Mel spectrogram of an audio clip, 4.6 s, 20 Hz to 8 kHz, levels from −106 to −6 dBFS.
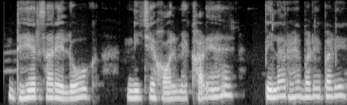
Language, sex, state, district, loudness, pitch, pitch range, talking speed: Hindi, male, Uttar Pradesh, Etah, -23 LUFS, 170 Hz, 155-185 Hz, 145 wpm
